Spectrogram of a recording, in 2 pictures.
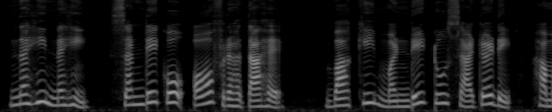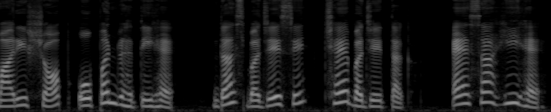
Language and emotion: Hindi, neutral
